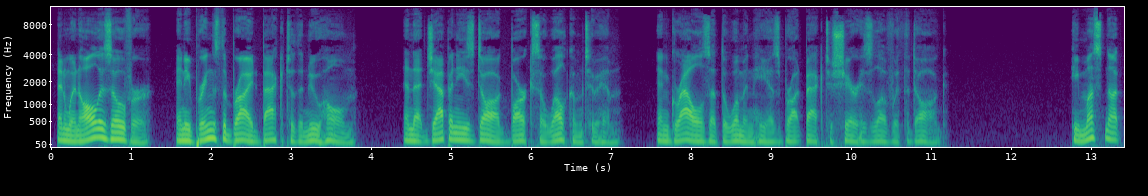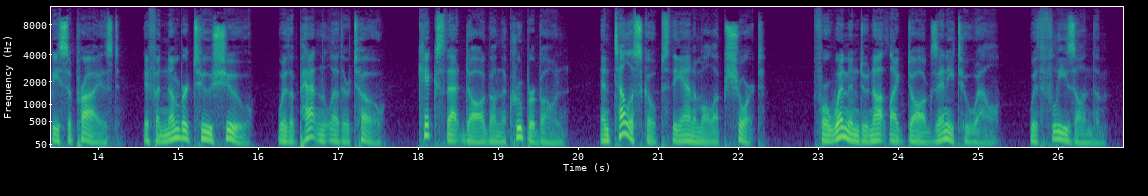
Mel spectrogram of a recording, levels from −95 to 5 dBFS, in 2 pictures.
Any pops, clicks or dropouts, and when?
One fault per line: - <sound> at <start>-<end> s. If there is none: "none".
none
